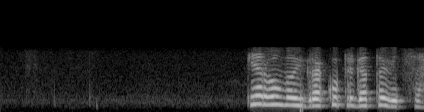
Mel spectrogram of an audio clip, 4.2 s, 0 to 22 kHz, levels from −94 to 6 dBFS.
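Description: Packet loss with pitch repetition occurs at 0.72 to 0.74 s and again at 3.00 to 3.02 s. Each gap is about 20 ms, which fits two lost 10 ms packets. The receiver bridges each hole by replaying the last pitch cycle of the speech, so both spots sound like a brief, slightly held buzz before normal speech resumes. The gaps are too short to fade into silence. The narrow band of the G.711 telephone line is audible throughout.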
